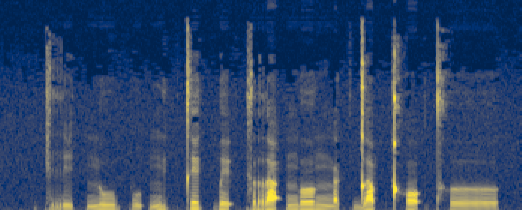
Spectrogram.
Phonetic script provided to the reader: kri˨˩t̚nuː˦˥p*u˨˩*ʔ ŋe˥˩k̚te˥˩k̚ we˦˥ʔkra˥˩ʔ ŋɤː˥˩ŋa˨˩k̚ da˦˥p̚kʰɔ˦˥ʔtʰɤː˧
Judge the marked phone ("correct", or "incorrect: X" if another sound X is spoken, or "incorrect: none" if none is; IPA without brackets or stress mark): correct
